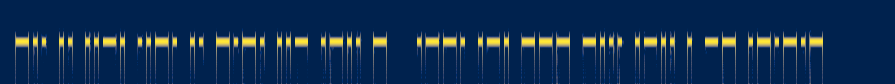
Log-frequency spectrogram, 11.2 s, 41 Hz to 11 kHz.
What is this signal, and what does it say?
Morse code, heard as a keyed tone, about 22 wpm, 700 Hz. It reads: DIFFICULT PROBLEM.
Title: Sentences from Top 1000 Words - Review Part 2 - 22wpm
